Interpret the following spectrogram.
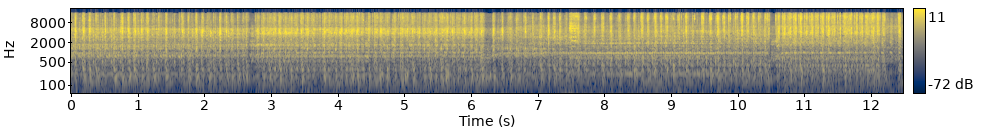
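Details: TIM8 relay computer driving a Fenix TK41 parallel-port tape printer: fast, busy chatter of relay clicks with printer ticks in bursts, steady and even throughout; normal operation.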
